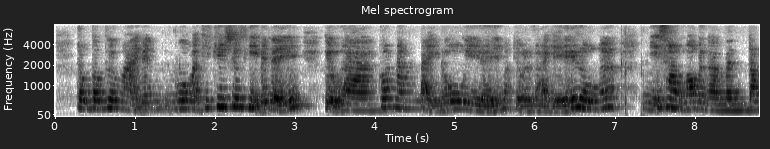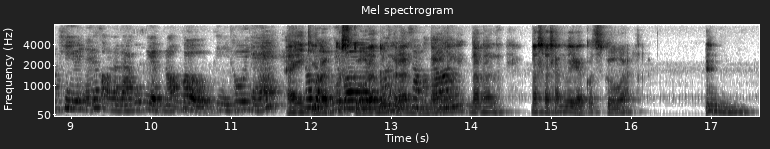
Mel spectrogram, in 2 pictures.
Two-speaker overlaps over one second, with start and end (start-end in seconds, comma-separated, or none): 11.9-13.8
